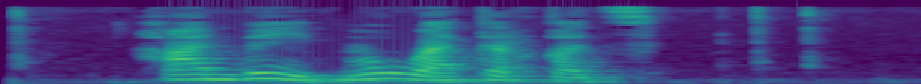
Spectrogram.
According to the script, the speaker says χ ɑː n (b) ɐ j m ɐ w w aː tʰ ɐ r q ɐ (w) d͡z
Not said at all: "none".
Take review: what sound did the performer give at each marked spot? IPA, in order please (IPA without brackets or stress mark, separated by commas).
b, none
